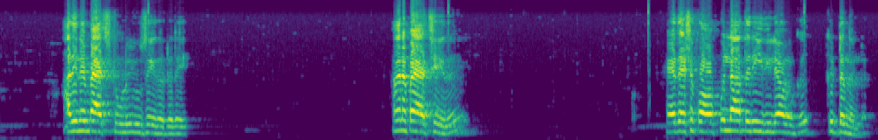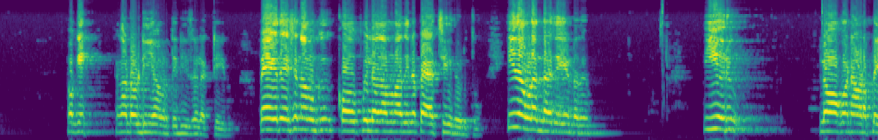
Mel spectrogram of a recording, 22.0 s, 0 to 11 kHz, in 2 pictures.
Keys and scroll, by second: 15.2 ctrl+-.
